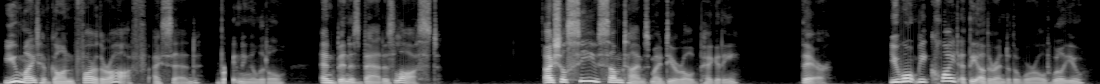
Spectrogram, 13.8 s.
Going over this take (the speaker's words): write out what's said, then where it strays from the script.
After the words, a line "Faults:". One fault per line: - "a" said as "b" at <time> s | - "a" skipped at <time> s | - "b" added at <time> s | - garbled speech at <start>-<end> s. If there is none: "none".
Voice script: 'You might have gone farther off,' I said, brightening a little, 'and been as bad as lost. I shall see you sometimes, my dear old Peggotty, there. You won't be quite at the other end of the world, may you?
'You might have gone farther off,' I said, brightening a little, 'and been as bad as lost. I shall see you sometimes, my dear old Peggotty, there. You won't be quite at the other end of the world, will you?
Faults:
- "may" said as "will" at 13.1 s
